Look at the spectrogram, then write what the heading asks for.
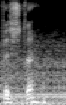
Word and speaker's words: Bicester: No, it's pronounced Bicester.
